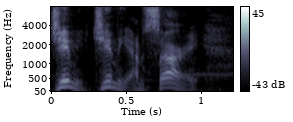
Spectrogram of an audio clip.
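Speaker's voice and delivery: acted-out, desperate, pleading begging voice. Retelling a card player apologizing after a threat: imitating someone begging. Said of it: "started begging with his hands out".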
